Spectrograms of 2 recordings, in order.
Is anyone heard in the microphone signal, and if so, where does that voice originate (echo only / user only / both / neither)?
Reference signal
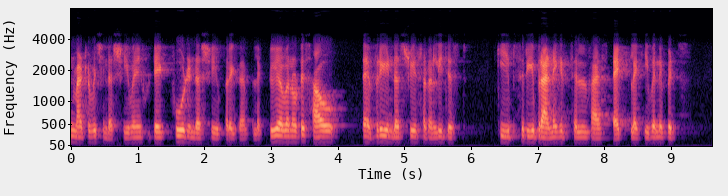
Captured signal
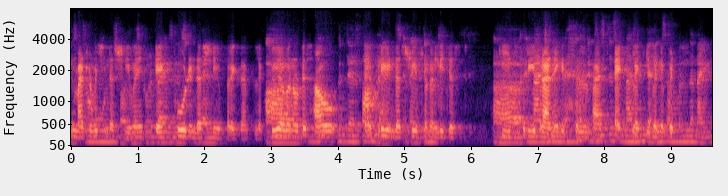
both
